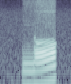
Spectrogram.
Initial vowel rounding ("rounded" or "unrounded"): rounded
